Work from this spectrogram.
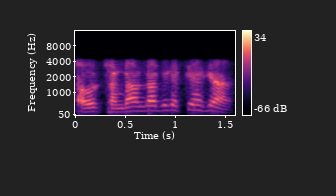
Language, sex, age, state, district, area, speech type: Hindi, male, 45-60, Uttar Pradesh, Azamgarh, rural, conversation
